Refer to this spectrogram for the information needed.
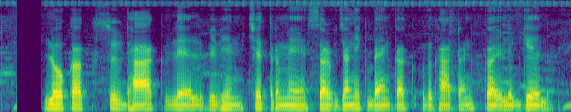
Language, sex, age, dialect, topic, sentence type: Maithili, male, 18-24, Southern/Standard, banking, statement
